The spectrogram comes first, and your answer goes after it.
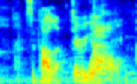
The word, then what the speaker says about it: Cicala: If you want to be cool and kind of pronounce it like Italian, it's Chakala.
